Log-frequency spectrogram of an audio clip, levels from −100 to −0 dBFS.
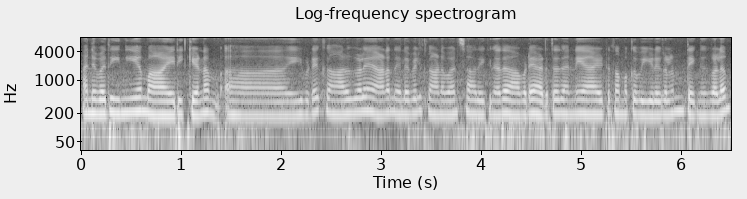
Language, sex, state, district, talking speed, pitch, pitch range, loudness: Malayalam, female, Kerala, Thiruvananthapuram, 110 wpm, 190 Hz, 180-195 Hz, -15 LUFS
